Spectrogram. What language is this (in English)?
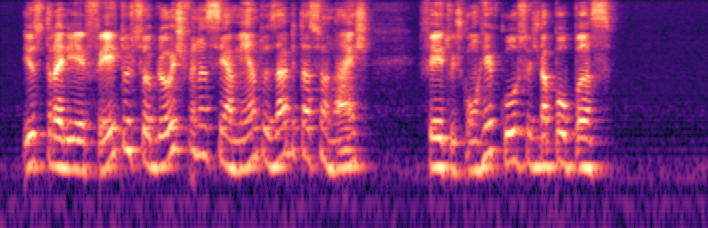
Portuguese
